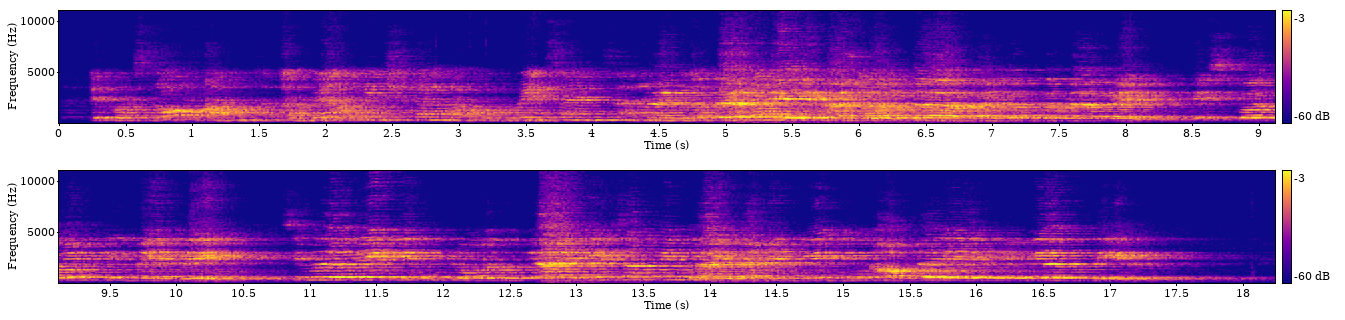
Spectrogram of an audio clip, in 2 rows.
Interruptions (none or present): present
